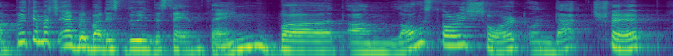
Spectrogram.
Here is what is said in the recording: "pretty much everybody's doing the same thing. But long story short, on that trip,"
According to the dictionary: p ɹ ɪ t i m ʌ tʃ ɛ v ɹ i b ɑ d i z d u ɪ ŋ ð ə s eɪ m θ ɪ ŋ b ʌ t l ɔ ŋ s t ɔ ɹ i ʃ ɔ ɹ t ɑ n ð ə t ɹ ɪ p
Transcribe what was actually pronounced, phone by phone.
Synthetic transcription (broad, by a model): p ɹ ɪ t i m ʌ tʃ ɛ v ɹ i b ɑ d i s d u ɪ ŋ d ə s eɪ m θ ɪ ŋ b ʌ t l ɔ ŋ s t ɔ ɹ i ʃ ɔ ɹ t ɑ n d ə t ɹ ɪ p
